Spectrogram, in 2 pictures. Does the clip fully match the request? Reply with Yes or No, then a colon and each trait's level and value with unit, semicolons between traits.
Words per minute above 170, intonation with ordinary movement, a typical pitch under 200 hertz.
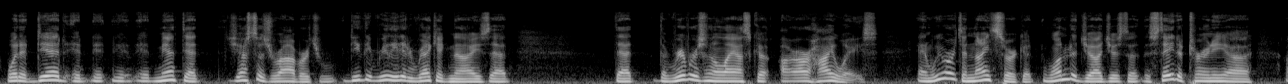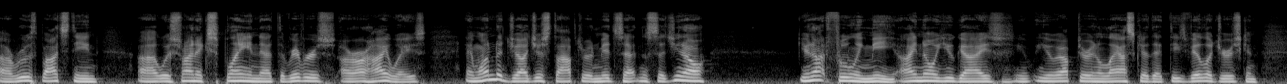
Yes: average, 195 wpm; average, 3.6 semitones; medium, 140 Hz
